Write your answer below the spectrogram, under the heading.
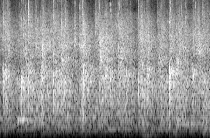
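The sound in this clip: Church audience applause welcoming a guest speaker at an evening service: dense, steady clapping that fills the whole few seconds without a break.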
